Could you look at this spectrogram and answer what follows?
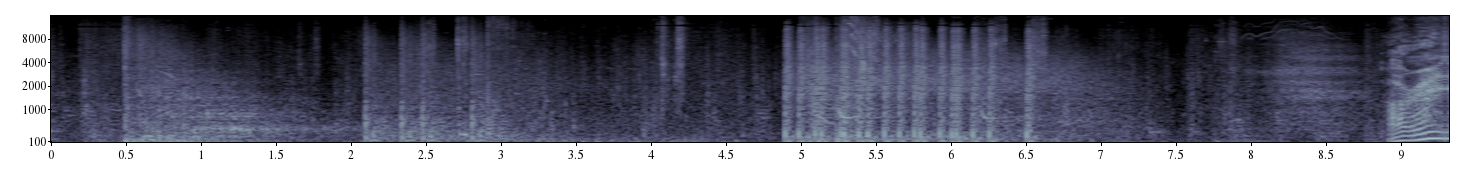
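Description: Sniper gunfire in a Fortnite match, heard as scattered sharp shots and a rapid cluster of cracks partway through, with a player talking over the action.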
